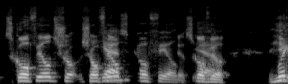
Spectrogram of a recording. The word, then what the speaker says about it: Schofield: Of course, that was supposed to be, how do you pronounce the kid's last name? Schofield? Schofield? Yeah, Schofield.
